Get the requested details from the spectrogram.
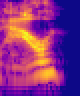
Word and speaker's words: Au: Is it Au? – Yes, just like ouch.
